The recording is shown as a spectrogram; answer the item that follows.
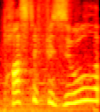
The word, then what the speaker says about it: pasta fazool: called what's it called pasta fazool I want to say is like the Italian Americanized way of pronouncing that I'd say and it's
